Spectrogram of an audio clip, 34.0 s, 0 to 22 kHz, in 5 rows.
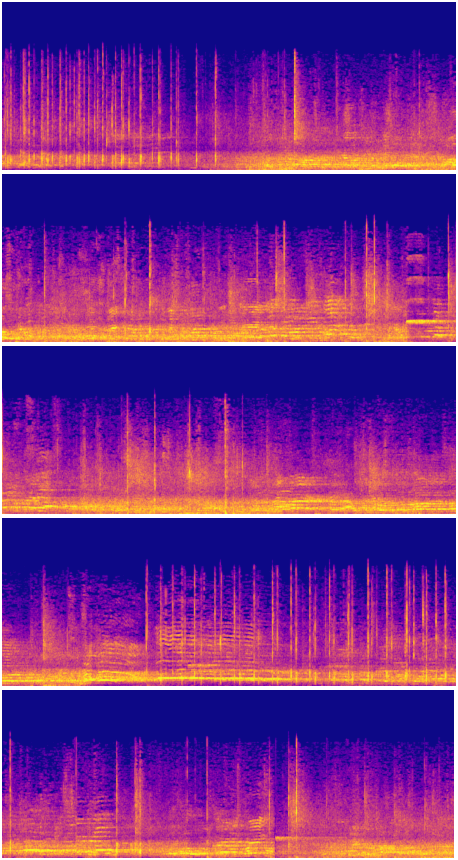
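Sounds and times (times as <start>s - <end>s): people clapping: 0.0s - 3.5s, 22.6s - 27.8s, 28.9s - 29.5s
volleyball hits and thuds: 15.4s - 17.4s.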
